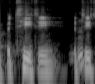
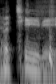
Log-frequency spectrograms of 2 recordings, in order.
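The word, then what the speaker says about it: Petitti: I say getting Go with Petiti. Yeah, not Petiti. I still was right. Petiti. Can you just say Petiti? Petiti. Yeah, there you go.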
